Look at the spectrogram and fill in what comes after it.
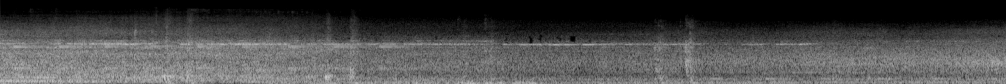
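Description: JNR-type 413/455 series electric multiple unit running through a station without stopping, with a steady rumble and a few sharp clicks from the wheels. A high steady squeal runs over it and fades out about eight seconds in, and the whole sound slowly eases off as the train goes by.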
